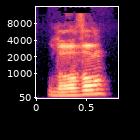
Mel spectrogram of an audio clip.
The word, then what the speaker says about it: Louisville: That pronunciation is Louisville. You got to say it like you're from there. They're very particular about how you say it, like I said last week.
